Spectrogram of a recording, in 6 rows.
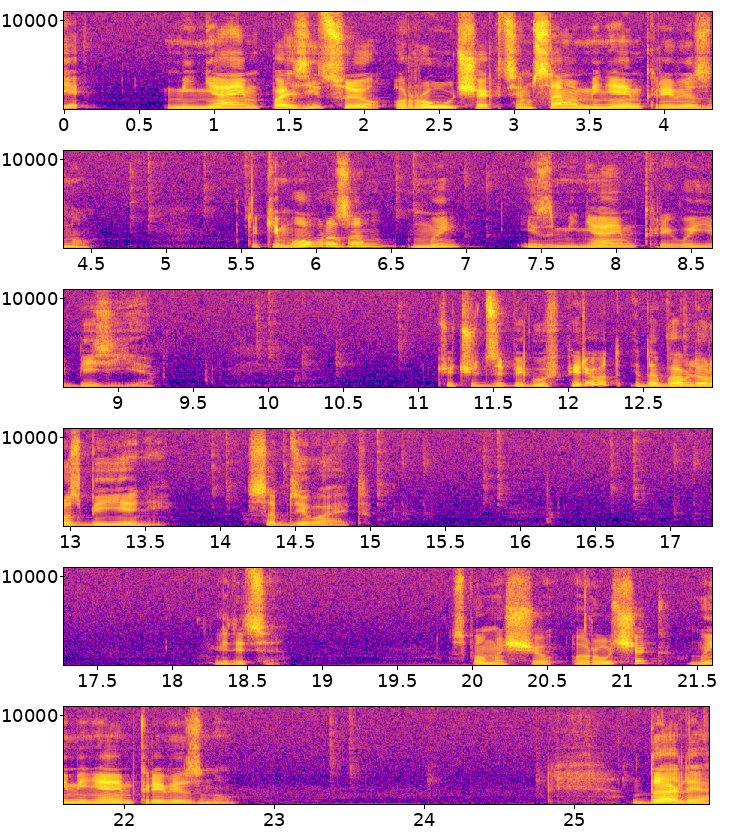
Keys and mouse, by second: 0.0 g, 5.4 click, 6.6 click, 7.0 g, 10.2 middle click, 10.9-12.7 drag, 12.7-14.8 right drag, 14.8 click, 15.3 g, 16.7 click, 17.1 g.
